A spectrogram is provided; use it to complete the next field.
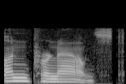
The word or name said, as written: unpronounced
